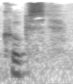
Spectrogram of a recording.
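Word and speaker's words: CUC: Well, there are stores that accept the kooks, which are, that's K-O-O-K-S, It's C-U-K-S. – I know, but the way it's pronounced. What is it really? – Cuban pesos. – Right, but it's pronounced kooks, which is K-O-O-K-S.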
